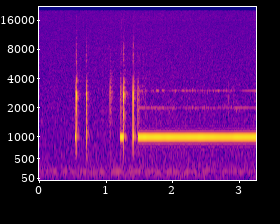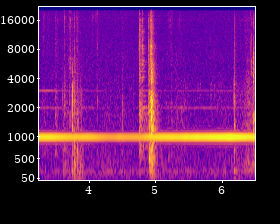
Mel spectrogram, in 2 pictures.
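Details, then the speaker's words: Oric-1 speaker after the fault was dabbed with the iron: steady, clean 1 kHz beep after a few clicks, with no buzz or rattle. The diaphragm had been rattling before the fix. "listen to how much better that note is now I think before as the diaphragm was moving it was just just sort of rattling against that"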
